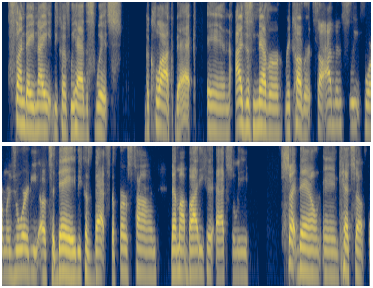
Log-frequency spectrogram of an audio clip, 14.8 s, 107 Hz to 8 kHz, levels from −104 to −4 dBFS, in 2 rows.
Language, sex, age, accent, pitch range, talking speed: English, female, 20-39, American, 160-190 Hz, 160 wpm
